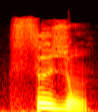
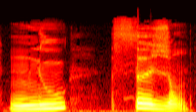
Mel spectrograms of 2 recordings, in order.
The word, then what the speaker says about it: faisons: So it's quite strange because French people tend to pronounce faisons. Okay, so like here, this AE is not pronounced like normally we should pronounce it like E, but then like E. Okay, nous faisons, nous faisons.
